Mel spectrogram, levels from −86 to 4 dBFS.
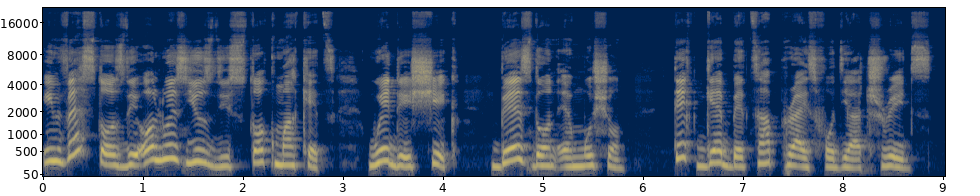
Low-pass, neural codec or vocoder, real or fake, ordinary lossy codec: none; none; real; none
